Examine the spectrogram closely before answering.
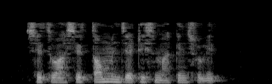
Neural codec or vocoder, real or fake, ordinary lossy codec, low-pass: none; real; MP3, 32 kbps; 7.2 kHz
